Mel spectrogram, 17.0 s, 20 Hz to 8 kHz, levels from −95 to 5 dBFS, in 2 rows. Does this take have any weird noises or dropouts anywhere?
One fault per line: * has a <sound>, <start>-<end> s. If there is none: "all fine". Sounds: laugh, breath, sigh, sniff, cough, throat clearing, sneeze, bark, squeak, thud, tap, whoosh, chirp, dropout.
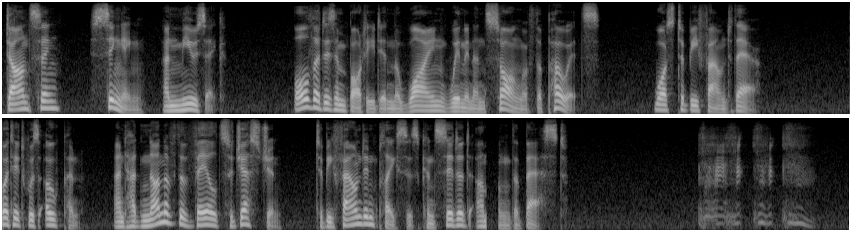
* has a dropout, 13.3-13.5 s
* has a throat clearing, 15.4-16.6 s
